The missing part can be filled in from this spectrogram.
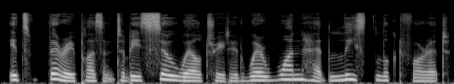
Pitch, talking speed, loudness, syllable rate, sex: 185 Hz, 200 wpm, -19 LUFS, 5.1 syllables/s, female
